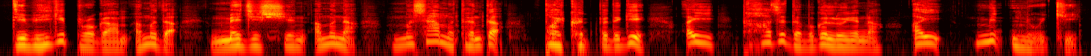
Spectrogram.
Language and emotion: Manipuri, surprised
